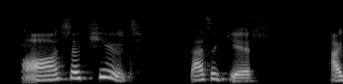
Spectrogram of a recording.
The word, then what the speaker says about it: GIF: so cute that's a gift I call it a gif uh so gifts stand for a graphics interchange format and Graphics has a hard G so therefore it is gift um but each to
